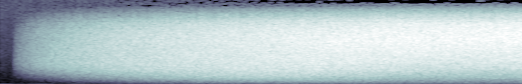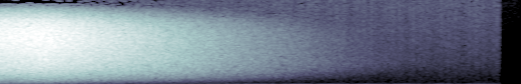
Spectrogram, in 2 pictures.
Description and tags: bending a rain stick over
